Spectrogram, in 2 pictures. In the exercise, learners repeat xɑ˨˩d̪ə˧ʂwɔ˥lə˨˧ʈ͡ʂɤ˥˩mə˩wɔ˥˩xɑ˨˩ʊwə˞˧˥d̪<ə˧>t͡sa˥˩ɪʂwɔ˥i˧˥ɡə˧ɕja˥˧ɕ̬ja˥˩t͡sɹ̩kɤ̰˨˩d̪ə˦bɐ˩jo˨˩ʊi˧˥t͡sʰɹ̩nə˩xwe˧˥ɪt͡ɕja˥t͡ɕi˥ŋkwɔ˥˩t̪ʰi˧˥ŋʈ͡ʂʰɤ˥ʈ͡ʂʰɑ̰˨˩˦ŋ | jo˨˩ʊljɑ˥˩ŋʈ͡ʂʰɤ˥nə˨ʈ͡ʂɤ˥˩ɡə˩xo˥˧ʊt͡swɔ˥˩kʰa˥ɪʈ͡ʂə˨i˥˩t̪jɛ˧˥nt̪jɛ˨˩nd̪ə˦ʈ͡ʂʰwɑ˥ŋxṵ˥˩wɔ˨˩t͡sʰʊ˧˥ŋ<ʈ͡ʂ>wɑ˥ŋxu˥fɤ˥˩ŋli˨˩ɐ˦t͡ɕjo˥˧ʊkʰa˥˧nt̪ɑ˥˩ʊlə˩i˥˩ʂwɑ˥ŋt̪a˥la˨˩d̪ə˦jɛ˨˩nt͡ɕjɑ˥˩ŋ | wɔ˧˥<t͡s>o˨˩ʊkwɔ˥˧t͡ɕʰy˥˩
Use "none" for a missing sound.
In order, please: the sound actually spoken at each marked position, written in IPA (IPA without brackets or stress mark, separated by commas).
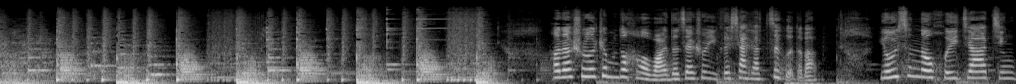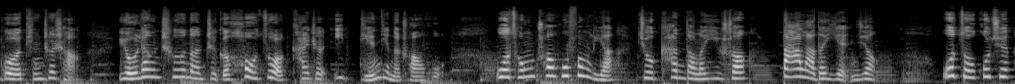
ə˧, ʈ͡ʂʰ, t͡s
